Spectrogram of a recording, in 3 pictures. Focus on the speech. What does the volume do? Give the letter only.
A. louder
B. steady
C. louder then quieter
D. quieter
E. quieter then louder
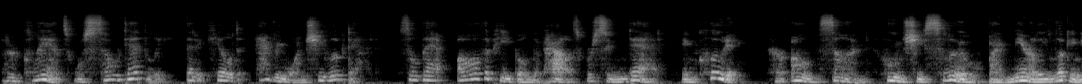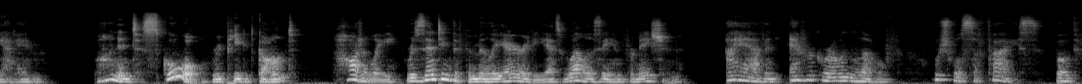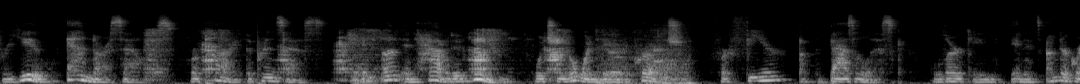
C.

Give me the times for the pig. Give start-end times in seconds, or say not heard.
23.1-28.6.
